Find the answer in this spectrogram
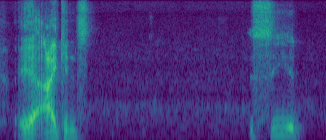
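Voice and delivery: speaking mid-yawn, talking through a yawn. Answering a question about tomorrow's game: yawning while talking. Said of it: "I don't know why I'm yawning".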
